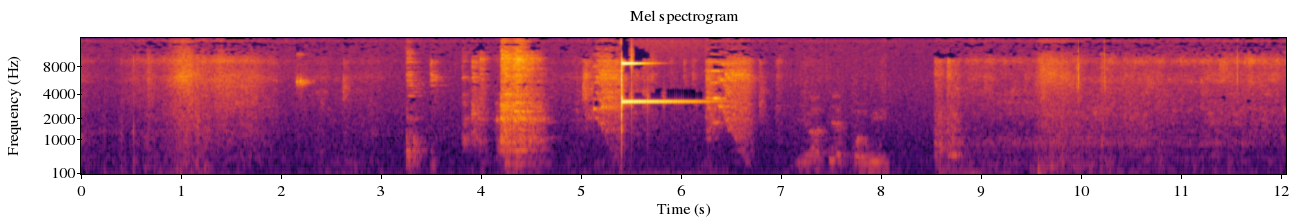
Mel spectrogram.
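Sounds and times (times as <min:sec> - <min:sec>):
bell-like ding: 0:05.4 - 0:06.4
faint rustles and clinks: 0:05.4 - 0:06.4.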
